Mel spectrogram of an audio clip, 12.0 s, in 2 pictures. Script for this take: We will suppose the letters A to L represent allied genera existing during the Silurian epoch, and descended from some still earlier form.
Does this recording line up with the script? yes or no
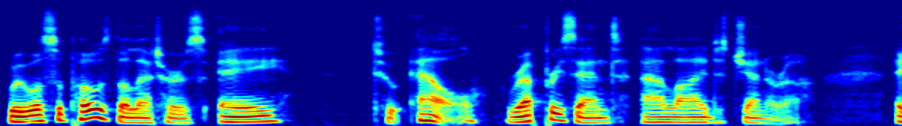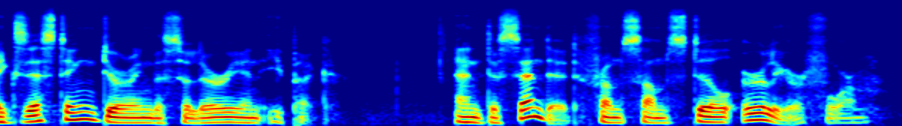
yes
